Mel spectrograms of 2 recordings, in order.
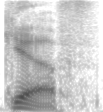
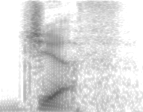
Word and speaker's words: GIF: it is yeah okay we were always calling it gif and it was it was the proper pronunciation was jeff i'm pretty sure okay thank you like we've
